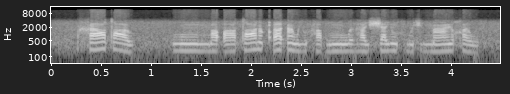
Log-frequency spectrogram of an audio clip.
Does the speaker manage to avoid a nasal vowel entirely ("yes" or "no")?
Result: no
